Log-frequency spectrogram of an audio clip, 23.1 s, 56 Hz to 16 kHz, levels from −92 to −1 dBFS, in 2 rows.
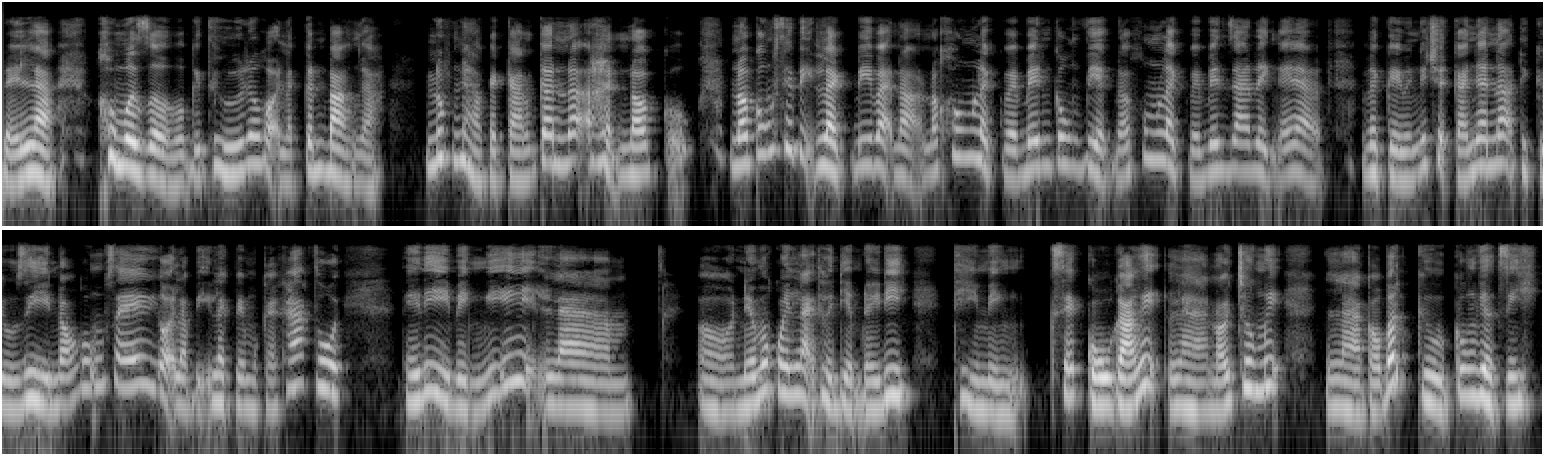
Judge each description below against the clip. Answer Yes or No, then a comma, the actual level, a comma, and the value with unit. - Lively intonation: Yes, wide, 5.8 semitones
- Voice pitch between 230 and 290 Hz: No, high, 215 Hz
